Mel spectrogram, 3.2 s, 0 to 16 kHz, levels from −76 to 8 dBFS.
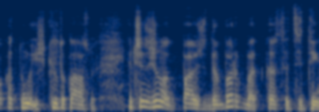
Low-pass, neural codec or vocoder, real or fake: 14.4 kHz; none; real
